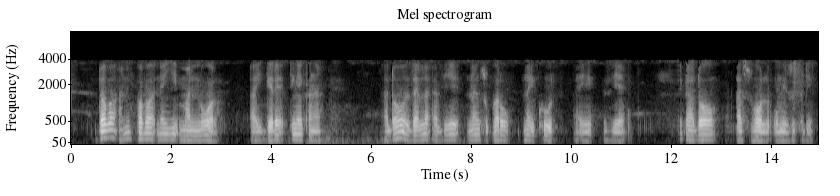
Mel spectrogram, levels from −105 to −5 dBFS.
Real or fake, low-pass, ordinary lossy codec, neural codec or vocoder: real; 7.2 kHz; AAC, 16 kbps; none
